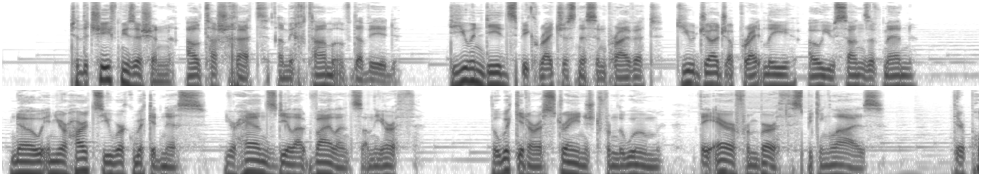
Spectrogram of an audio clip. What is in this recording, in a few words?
poetry and prayer psalm english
